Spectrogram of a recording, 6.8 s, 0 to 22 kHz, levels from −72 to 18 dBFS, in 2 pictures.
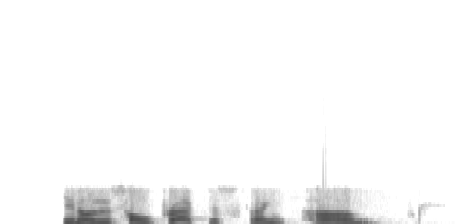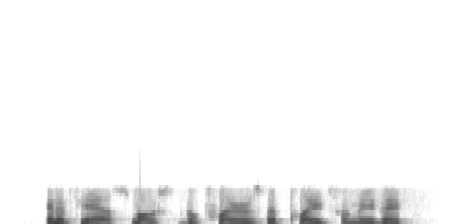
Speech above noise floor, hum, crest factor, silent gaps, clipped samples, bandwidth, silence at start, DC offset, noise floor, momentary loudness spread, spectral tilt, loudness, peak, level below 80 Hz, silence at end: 51 dB; none; 18 dB; none; under 0.1%; 4 kHz; 0.5 s; under 0.1%; -69 dBFS; 10 LU; -9.5 dB/octave; -18 LUFS; 0 dBFS; -62 dBFS; 0.4 s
